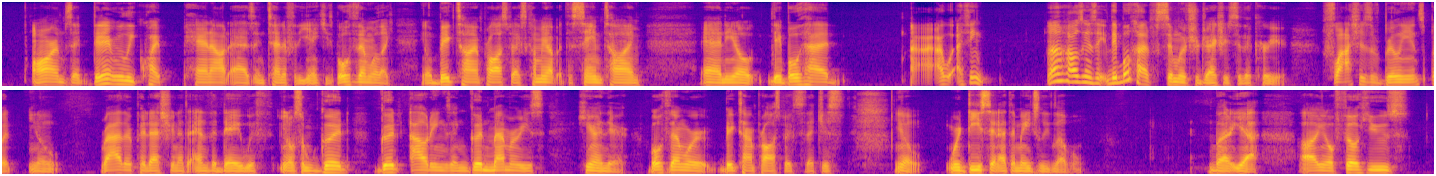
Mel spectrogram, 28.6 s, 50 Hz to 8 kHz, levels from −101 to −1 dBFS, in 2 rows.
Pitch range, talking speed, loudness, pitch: 90-110 Hz, 215 wpm, -17 LUFS, 100 Hz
